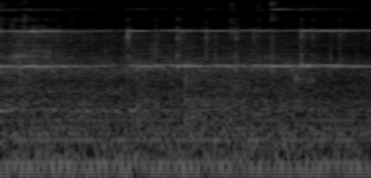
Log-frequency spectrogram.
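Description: Round brass bells of an Eiffel Tower wind chime ringing as it is handled: a steady high ring that holds throughout, with a few light clinks.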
